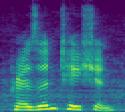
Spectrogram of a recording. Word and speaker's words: presentation: Presentation. The S here will be pronounced with a Z voice. That would be presentation.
